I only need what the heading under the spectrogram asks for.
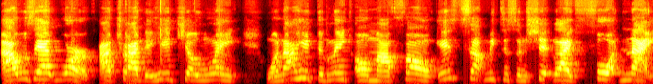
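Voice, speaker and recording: Her high, bright, sharp voice is raised and projected, with big swings in loudness and an animated tone. This woman talks at a moderate pace with ordinary pitch variation and hardly any pauses. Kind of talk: casual chat.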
